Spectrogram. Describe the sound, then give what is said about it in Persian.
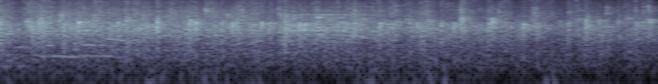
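Audience applause in honour of a group member at a talk: steady, dense clapping that holds at an even level for several seconds. “یه دست به افتخارش بزنیم”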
